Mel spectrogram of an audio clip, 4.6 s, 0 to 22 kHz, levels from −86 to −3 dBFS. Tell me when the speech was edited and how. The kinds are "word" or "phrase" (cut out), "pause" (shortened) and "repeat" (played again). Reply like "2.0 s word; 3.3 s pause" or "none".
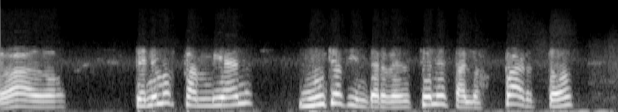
none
